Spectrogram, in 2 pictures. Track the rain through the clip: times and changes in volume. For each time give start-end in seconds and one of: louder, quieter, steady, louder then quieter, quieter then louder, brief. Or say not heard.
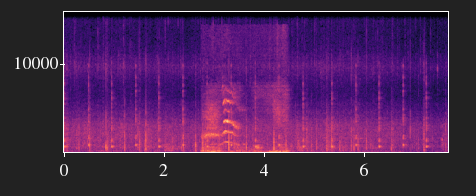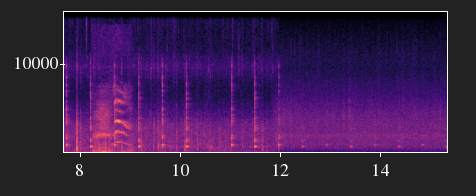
0.0-15.3 quieter.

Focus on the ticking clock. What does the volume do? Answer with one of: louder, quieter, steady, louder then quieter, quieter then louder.
quieter.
